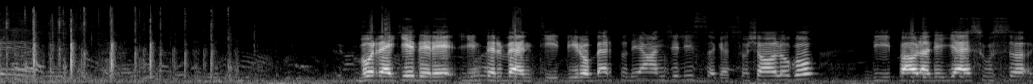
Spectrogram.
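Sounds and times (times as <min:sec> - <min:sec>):
sparse applause: 0:00.0 - 0:02.5
speech: 0:03.6 - 0:10.3.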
